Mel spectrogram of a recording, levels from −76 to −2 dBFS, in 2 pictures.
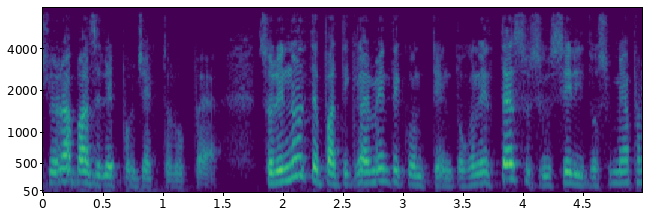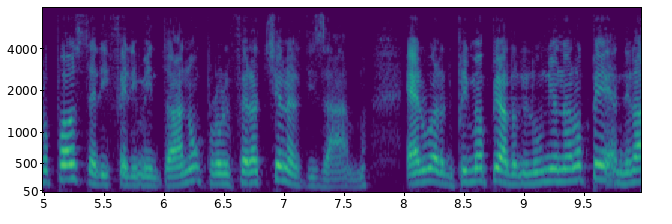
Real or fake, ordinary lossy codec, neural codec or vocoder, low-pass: fake; none; codec, 16 kHz, 0.4 kbps, LongCat-Audio-Codec; 7.2 kHz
